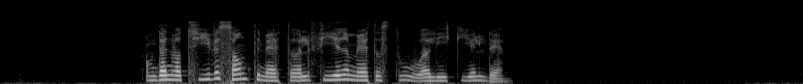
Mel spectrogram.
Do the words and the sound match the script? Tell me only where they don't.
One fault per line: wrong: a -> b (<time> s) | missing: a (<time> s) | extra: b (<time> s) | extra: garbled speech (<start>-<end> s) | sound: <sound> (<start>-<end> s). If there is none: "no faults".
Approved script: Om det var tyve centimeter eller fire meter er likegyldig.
wrong: det -> den (1.6 s)
extra: stor (3.8 s)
